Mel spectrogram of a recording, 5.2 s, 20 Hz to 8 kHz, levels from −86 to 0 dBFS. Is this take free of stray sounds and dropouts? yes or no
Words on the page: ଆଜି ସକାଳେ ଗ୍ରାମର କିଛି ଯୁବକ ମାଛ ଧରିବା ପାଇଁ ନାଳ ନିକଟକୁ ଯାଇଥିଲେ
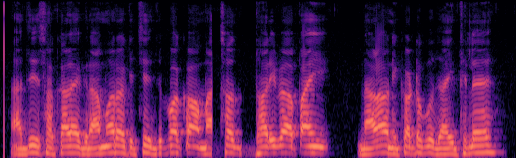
no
